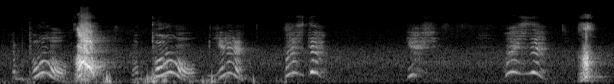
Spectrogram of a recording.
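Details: A male corgi playing with balls at home in Milton Keynes, UK, gives a run of rising-and-falling whiny yips mixed with a few harsh barks, roughly one call every half second, then sparser calls.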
